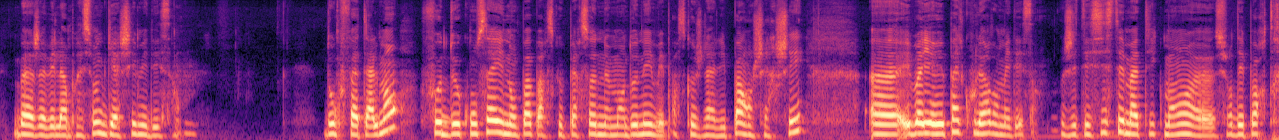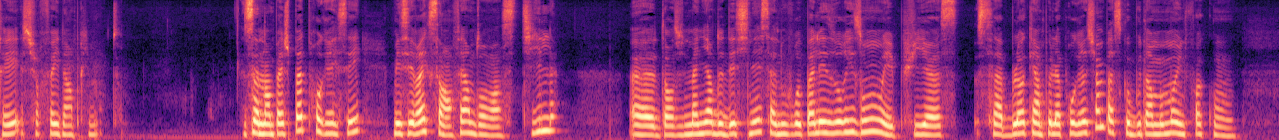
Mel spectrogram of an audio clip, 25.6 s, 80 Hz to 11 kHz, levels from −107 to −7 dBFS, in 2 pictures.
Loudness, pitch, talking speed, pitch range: -15 LUFS, 230 Hz, 215 wpm, 215-245 Hz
